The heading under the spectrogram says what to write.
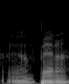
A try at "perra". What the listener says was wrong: pera has two R's. Perra.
